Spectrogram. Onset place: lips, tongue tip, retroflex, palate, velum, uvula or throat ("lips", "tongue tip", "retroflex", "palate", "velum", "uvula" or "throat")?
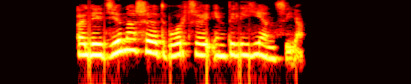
tongue tip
